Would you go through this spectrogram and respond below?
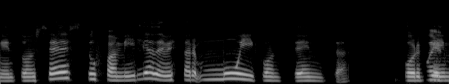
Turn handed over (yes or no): no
